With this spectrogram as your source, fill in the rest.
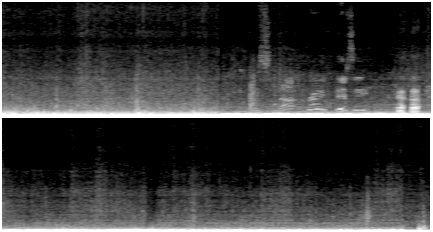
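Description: Strong wind buffets a sailboat while it is moored near Catalina Island, a steady low roar of gusts and mic rumble that rises midway, with someone talking over it.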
